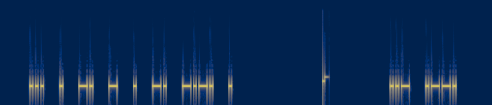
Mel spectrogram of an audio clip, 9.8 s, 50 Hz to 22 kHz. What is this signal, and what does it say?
Morse code, heard as a keyed tone, about 22 wpm, spaced as for 16 wpm, 700 Hz. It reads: SENTENCE UP
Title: 2x Character Spacing - Top 200 Words - 22wpm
